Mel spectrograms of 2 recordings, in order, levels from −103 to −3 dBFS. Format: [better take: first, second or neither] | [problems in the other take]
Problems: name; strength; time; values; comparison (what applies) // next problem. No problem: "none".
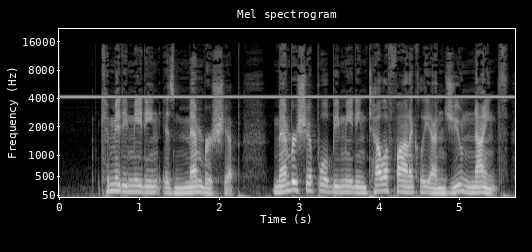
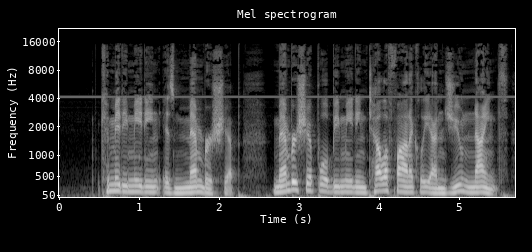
second | high-pitched whine; loud; throughout; 4 kHz, 7 dB below the speech; faint in the second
